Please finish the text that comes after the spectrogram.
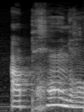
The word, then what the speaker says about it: apprendre: O verbo aqui é apprendre. Apprendre, apprendre, aprender. Tem dois P em francês. Apprendre, E a gente termina a pronúncia nesse R, né? apprendre, apprendre.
